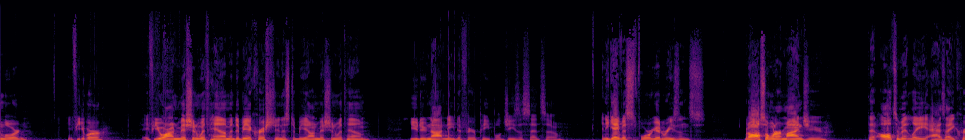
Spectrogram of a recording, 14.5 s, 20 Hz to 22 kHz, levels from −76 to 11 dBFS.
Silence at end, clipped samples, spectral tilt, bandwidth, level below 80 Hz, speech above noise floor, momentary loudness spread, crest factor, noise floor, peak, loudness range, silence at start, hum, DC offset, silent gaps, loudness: 0 s; under 0.1%; -5 dB/octave; over 20 kHz; -48 dBFS; 35 dB; 17 LU; 18 dB; -58 dBFS; -6 dBFS; 7 LU; 0 s; none; under 0.1%; none; -23 LUFS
